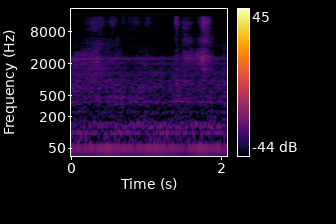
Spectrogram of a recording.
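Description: Near silence: room tone with a faint rustle of paper as a finger slides over a notebook page, a little louder near the end.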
